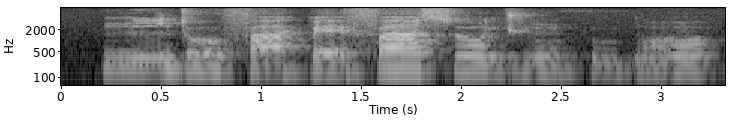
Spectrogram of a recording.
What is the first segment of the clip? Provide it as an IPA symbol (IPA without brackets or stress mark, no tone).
m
